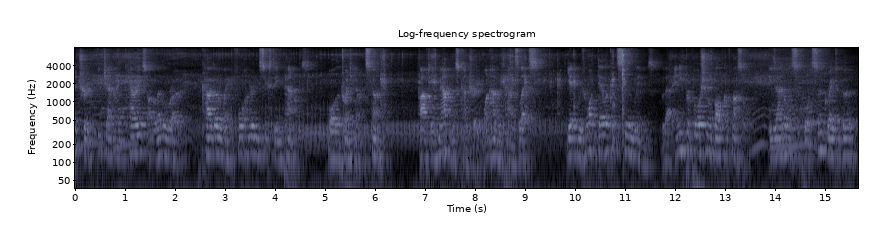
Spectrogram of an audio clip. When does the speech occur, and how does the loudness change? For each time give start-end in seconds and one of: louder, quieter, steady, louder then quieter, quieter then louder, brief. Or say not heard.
0.0-15.6 steady.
